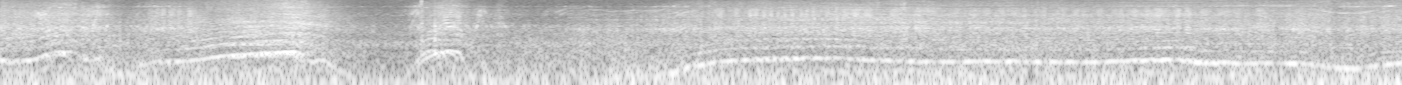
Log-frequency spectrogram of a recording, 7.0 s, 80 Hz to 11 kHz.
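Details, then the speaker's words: Scratchbuilt quad with Hyperlite 2206.5 1922KV motors, Newbeedrone Infinity 200 FC/ESC, on 4S: motor whine wanders, then briefly cuts and recovers at mid throttle. Sounds like a motor desync, but gyro jitter linked to the 5V rail is suspected. "oh no no it just happened at like mid throttle it sounds like a motor dc but i'm pretty sure it's the gyro jitter"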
